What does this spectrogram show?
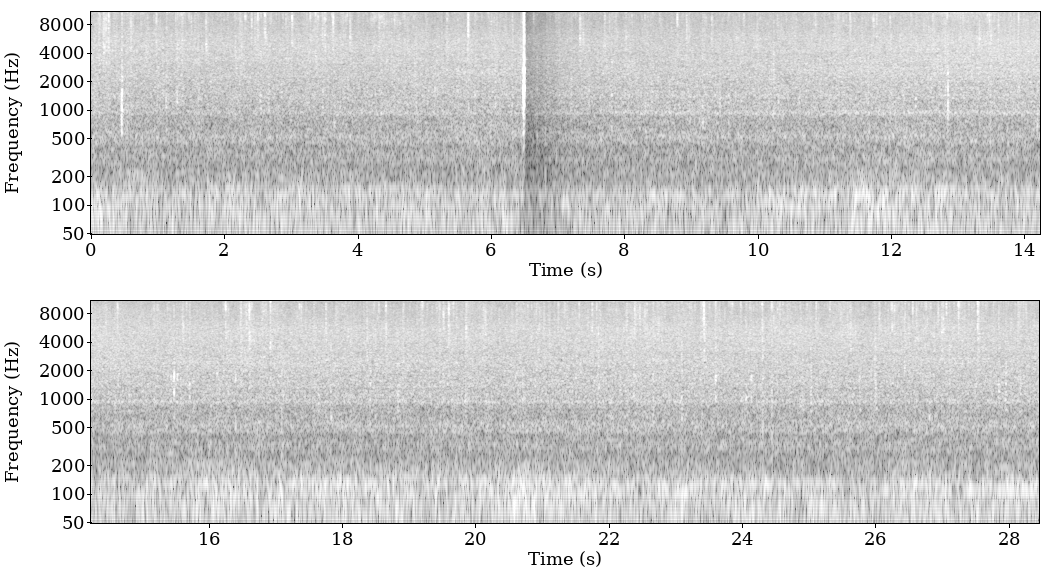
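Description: Steady rain falling, an even hiss of a downpour. One sharp click comes about six and a half seconds in, followed by a brief dip in the sound.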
